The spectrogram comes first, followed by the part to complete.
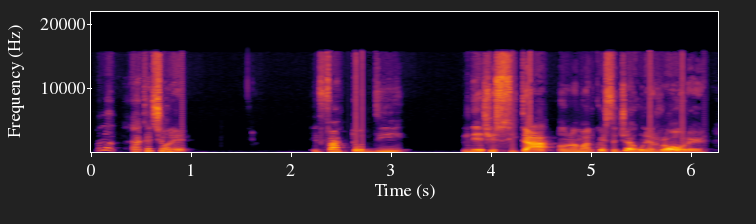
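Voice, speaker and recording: A man's voice: a little high, moderate pace, no echo, studio quality. A man hosting a live stream as a spiritual teacher, answering viewers' questions in an earnest, didactic way and speaking straight to his listeners.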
